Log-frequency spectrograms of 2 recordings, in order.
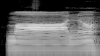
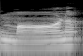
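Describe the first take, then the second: First: The word ends in a dental n sound. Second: The word ends in a retroflex n sound. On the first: The speaker calls it right. "ਨੰਨਾ ਲਗਾਉਣਾ ਹੈ" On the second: The speaker calls it wrong. "ਮਾਣ ਨਹੀਂ ਕਹਿਣਾ, ਨਾਣਾ ਨਹੀਂ ਲਗਾਉਣਾ ਹੈ"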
